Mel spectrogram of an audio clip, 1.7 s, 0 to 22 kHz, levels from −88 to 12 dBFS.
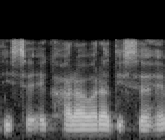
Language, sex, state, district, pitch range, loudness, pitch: Hindi, male, Assam, Kamrup Metropolitan, 110-115 Hz, -15 LUFS, 110 Hz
